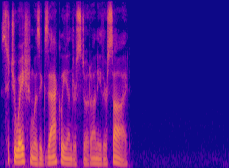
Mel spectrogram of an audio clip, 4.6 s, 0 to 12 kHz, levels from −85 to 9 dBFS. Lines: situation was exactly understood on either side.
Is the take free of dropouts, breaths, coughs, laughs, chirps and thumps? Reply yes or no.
yes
